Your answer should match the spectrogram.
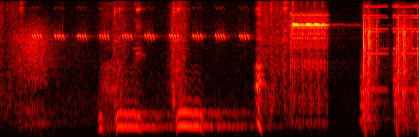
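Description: Night-time cartoon sound effects: an owl hooting in two drawn-out calls over a soft, high chirp repeating about three times a second. In the last two seconds come a few short, bright ringing hits.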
